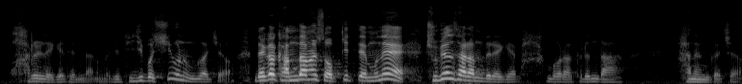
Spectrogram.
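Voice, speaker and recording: Male pastor mid-sermon, animated, voice swoops up on quotes and falls away at line ends. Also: medium pitch. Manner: animated preaching, voice rising on quoted cries and dropping at line ends.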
